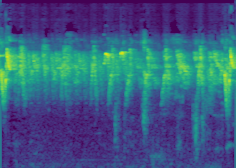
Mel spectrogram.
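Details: Bar-winged prinias in an aviary cage, morning, giving busy shot-like nembak-nembak song: a short, crowded run of high chirps and sharp downward notes.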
